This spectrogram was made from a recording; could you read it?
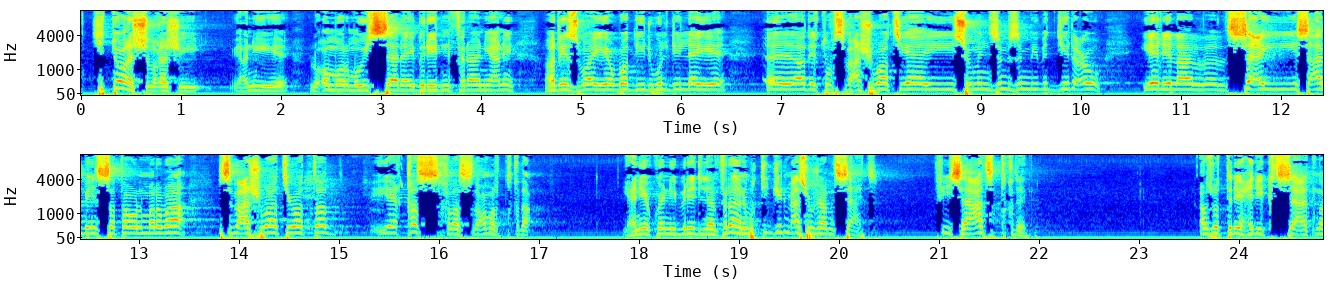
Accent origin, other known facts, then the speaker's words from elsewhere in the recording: Algeria; بلادنا الجزائر ربي يحفظ الجزائر من شرقها إلى غربها ومن شمالها إلى جنوبها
